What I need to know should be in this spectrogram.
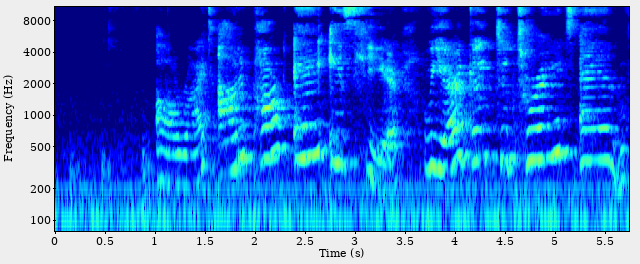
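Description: A woman speaks animatedly and clearly into a microphone.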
